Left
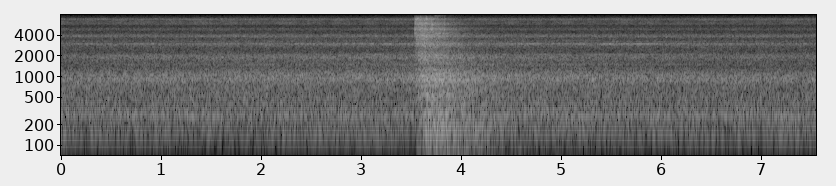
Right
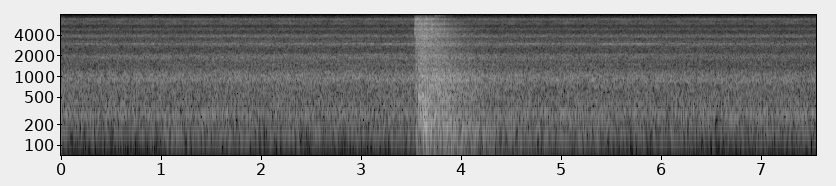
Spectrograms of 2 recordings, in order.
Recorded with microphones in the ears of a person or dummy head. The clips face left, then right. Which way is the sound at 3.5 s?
50° right (ahead or behind).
